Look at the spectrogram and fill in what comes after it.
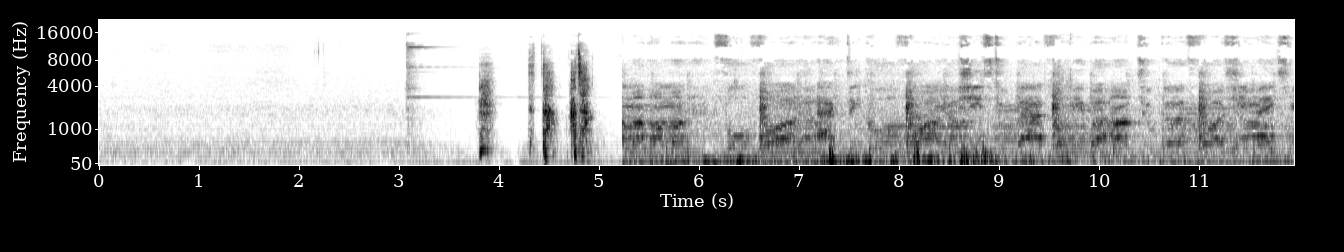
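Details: A few bright dings and thumps in a small room, then music with singing and talking over it; no animal sound stands out.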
